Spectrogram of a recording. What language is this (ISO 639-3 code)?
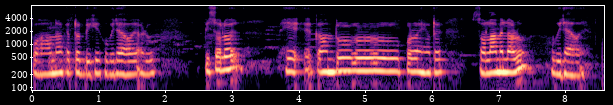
asm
